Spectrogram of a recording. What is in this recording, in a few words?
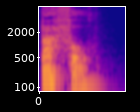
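"baffle", British English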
